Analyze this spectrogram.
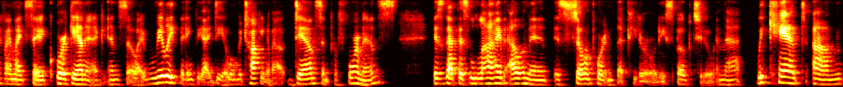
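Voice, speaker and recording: Using an American accent, a woman with a fairly low, dark, mellow voice and vocal fry talks at a moderate pace with ordinary pitch variation. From United States. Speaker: dance artist and professor. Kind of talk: interview. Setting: video call. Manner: halting, many fillers.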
